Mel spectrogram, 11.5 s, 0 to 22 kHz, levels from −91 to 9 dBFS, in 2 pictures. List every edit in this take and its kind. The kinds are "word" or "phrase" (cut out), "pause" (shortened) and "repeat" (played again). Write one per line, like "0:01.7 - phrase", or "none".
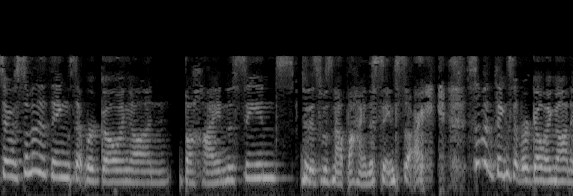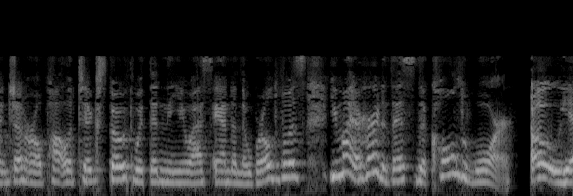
0:03.0 - word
